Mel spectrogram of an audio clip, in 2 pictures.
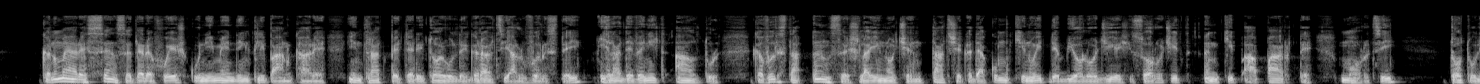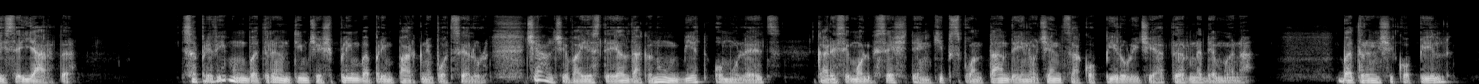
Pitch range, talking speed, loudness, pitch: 80-95 Hz, 170 wpm, -16 LUFS, 85 Hz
